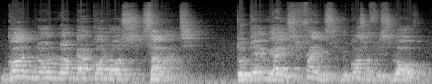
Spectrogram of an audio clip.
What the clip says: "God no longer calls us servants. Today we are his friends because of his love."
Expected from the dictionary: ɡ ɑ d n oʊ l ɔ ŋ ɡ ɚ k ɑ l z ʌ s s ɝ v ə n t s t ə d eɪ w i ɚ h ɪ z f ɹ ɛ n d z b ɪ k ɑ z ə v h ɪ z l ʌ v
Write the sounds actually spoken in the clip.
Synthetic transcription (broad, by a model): ɡ ɑ d n oʊ l ɔ ŋ ɡ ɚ k ɑ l ɔ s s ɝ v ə n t t ə d eɪ w i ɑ h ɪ s f ɹ ɛ n d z b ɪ k ɑ s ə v h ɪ s l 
